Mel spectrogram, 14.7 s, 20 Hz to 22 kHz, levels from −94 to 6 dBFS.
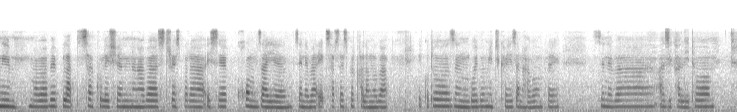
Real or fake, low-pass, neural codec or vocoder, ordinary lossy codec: real; 7.2 kHz; none; Opus, 16 kbps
